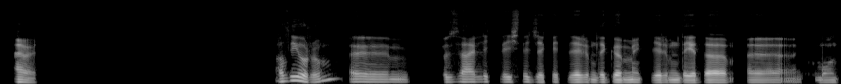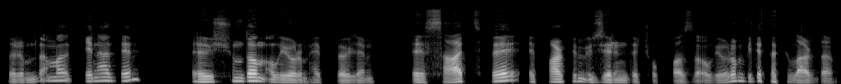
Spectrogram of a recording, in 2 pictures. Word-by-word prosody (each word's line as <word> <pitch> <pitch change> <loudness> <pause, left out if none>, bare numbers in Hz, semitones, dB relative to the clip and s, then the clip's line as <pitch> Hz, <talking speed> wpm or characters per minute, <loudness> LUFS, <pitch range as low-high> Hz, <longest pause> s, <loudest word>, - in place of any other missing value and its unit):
Evet. 110 -5 +1 2.4
Alıyorum, 175 - 0
emm, 115 -2 -2 0.3
özellikle, 120 0 -4
işte, 115 +1 -4
ceketlerimde 110 0 -1
gömleklerimde 105 -1 0
ya 100 0 +3
da, 105 -1 +5 0.2
ııı, 105 +2 -4
montlarımda 105 +1 -5
ama 175 +1 0
genelde, 170 +7 +1 0.5
eee, 125 0 +5
şundan 155 +5 +6
alıyorum 105 -3 0
hep, 100 -1 -9
böyle, 95 0 -3 0.5
saat - - +3
ve, 165 +5 +7
eee, 115 - -5
parfüm 120 +2 +3
üzerinde 105 -3 -2
çok - - -17
fazla 90 0 -4
alıyorum 120 - -2
bir 140 - -8
de 155 - +3
takılarda. 95 -9 -2
110 Hz, 105 wpm, -26 LUFS, 105-125 Hz, 2.4 s, ve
